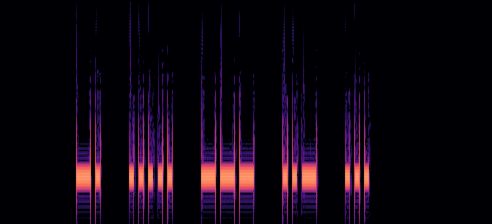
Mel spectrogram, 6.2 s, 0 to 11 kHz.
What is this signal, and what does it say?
Morse code, heard as a keyed tone, about 20 wpm, spaced as for 15 wpm, 700 Hz. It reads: N5OUS
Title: 122 Lesson 20g - Number 3 - Call Signs 20wpm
